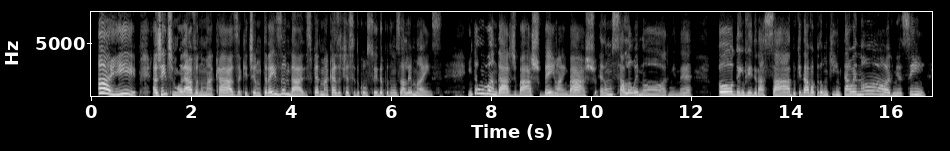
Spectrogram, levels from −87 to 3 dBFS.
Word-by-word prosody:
Aí, 330 - +6 0.3
a 225 0 +6
gente 285 +2 0
morava 215 +1 +3
numa 180 -3 -4
casa 195 -3 +1
que 190 +3 -8
tinham 210 +2 -3
3 255 +8 +2
andares, 180 - 0
porque 235 - -2
era 235 - 0
uma 245 -2 -4
casa 220 -1 -2
que 215 - -17
tinha 220 - -1
sido 220 +1 -10
construída 220 0 -2
por 220 +1 -7
uns 220 -1 -7
alemães. 200 -5 -4 0.5
Então 355 +9 -2
o 345 - +2
andar 220 -7 +3
de 170 -3 -10
baixo, 190 +2 -1
bem 220 +5 +1
lá 185 -4 -4
embaixo, 190 +1 -1
era 190 +3 -4
um 260 +2 -1
salão 220 -4 -1
enorme, 225 -6 -5
né, 205 +5 -8 0.5
todo 265 0 +7
envidraçado, 200 -2 -1
que 230 - -6
dava 235 0 +2
para 235 0 -2
um 240 0 -2
quintal 260 +2 -2
enorme, 270 -7 -2
assim. 245 +5 -3
220 Hz, 155 wpm, -24 LUFS, 195-245 Hz, 0.5 s, todo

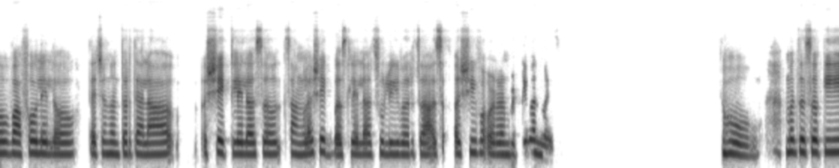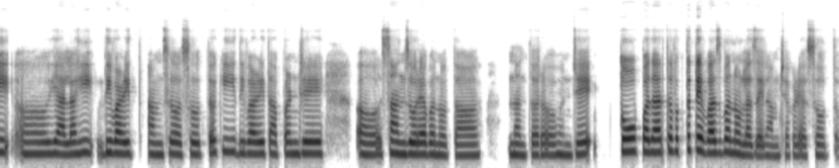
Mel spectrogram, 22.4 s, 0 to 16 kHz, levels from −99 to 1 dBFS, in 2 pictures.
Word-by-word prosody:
वाफवलेलं, 225 -1 +1 0.2
त्याच्यानंतर 225 -1 -2
त्याला 215 -1 0 0.7
शेकलेलं, 225 -2 +2
असं 220 0 -2
चांगला 220 -2 -2
शेक 245 -4 -1
बसलेला 215 0 -1
चुलीवरचा 215 - -3
असं, 110 - -3 0.2
अशी 245 +3 -1
वरणभट्टी 215 -1 -2
बनवायचो. 215 -6 -2 2.3
हो, 205 -4 -2 0.3
मग 255 -1 +2
जसं 255 0 +4
की 255 0 +3 0.2
अ, - - -5 0.4
यालाही 225 +2 +1 0.2
दिवाळीत 230 -2 +2
आमचं 220 +1 -2
असं 215 +1 -3
होतं 215 +3 -1
की 260 -2 -2
दिवाळीत 225 0 +1
आपण 225 +1 -1
जे 230 0 +4 0.5
अ, 230 - 0 0.3
सांजोऱ्या 220 -2 +3
बनवता, 200 -1 -3 0.5
नंतर 205 0 -3
अ, 205 -1 -2
म्हणजे 215 +1 0 0.4
तो 260 +1 +8
पदार्थ 255 +1 +6
फक्त 265 +2 -1
तेव्हाच 240 -4 +8
बनवला 230 -6 +2
जाईल 190 0 -3
आमच्याकडे 195 0 -7
असं 190 +2 -5
होतं. 195 0 -10
220 Hz, 115 wpm, -23 LUFS, 210-235 Hz, 2.3 s, तो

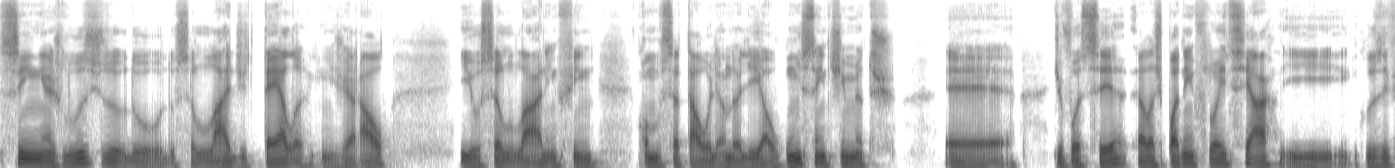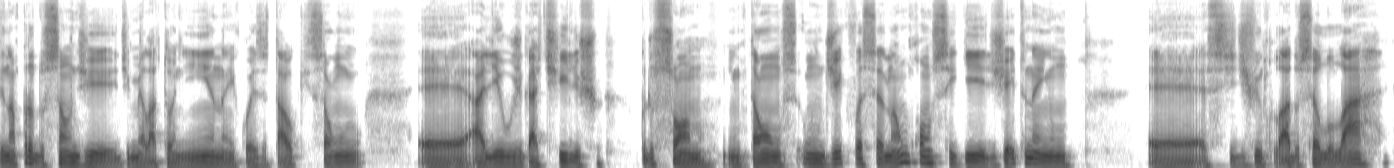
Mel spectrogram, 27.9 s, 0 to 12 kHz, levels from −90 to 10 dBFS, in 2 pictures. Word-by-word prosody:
Sim, 105 -5 +3
as 80 -2 0
luzes 110 +5 0
do 95 -4 -1
do 80 -2 -4
do - - -8
celular, 75 +2 -1
de 75 -1 -7
tela 85 -7 +2 0.2
em 70 -1 -6
geral, 75 +5 -2 0.7
e 85 -3 +1
o 80 - -2
celular, 75 -3 0
enfim, 70 0 -3 0.4
como 75 -1 -1
você 70 -1 -3
tá - - -2
olhando 70 +1 -1
ali 70 +3 -1
a - - +1
alguns 85 +10 +1
centímetros, 80 -4 -2 0.5
eh, 65 -3 -2 0.4
de - - 0
você, 85 +5 +1
elas 85 -1 +2
podem 90 +2 +2
influenciar 95 -1 0
e 75 -6 -3
inclusive 80 +2 -2
na 90 0 +3
produção 90 -4 +2
de 80 -4 +2
de 75 - -6
melatonina 75 +2 +1
e 75 - -3
coisa 75 +1 -4
e - - -11
tal, 75 +3 0
que - - -22
são, 90 +1 0 0.6
eh, 75 -2 +1
ali 80 +1 +3
os 85 -1 +1
gatilhos 85 +1 +1 0.5
para - - -2
o - - 0
sono. 75 -2 +2 0.2
Então, 90 +3 +3
s 85 - -5
um 100 -2 +4
dia 110 +7 +2
que 120 - -26
você 105 -1 +1
não 90 +12 +3
conseguir 100 - +2
de 80 - -6
jeito 115 +9 0
nenhum, 85 -7 +4 1.1
eh, 70 +1 -1
se 75 +2 -5
desvincular 80 -1 0
do 80 - -2
celular, 85 - +2
80 Hz, 140 wpm, -24 LUFS, 75-90 Hz, 1.1 s, um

